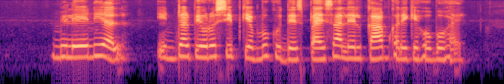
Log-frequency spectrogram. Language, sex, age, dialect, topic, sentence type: Magahi, female, 25-30, Southern, banking, statement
